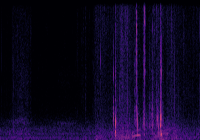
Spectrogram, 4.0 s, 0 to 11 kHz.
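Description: Break-barrel air rifle (Gamo Magnum Gen 2, .22) being worked after a shot: a few sharp metallic clicks from about two seconds in, then a heavier clunk as the barrel is swung shut and locks.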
